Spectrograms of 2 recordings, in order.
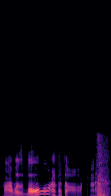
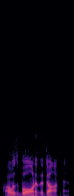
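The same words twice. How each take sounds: First: It is said in an imitation of Bane's voice. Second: It is said in a normal voice.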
